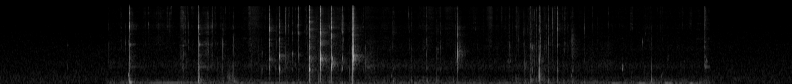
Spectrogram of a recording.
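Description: Hands squeezing and kneading a soft pink material in a glass bowl: a run of sharp clicks, crackles and small pops over low handling rumble, thickest in the middle. It starts abruptly about two seconds in and cuts off a little before the end.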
